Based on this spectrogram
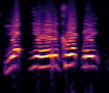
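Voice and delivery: loud high exaggerated disbelief; mock outrage. Real, not acted. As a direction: sell the absurdity to the listeners.

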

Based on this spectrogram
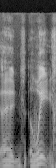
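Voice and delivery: low, hesitant mock-French reply; a hammed-up, low French accent; muddled French accent. Confirming the French accent to girlfriend, low and hesitant mock French. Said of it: "Do you have a French accent?".

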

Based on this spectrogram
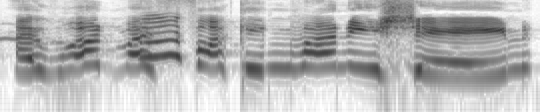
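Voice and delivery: high, fast put-on yelling voice; movie quote voice. Quoting the film's line to her co-host in a shrill put-on voice. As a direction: squeal it like the film character.

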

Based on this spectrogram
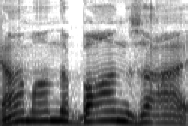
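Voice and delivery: a lightly voiced kid showing off; little brother bragging. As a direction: crow it like a proud little boy. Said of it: "he would make a big deal out of it and say".

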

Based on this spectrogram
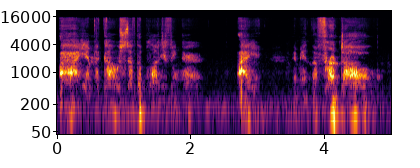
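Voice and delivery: eerie ghost whisper from downstairs; spooky whispered moan; ghostly whisper. Acted. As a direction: breathe it like a distant ghost. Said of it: "someone moaning these words".

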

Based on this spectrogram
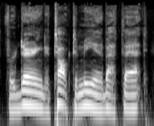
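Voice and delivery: plain reading voice

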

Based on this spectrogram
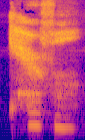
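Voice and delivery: hushed, whispered warning; very soft, urgent caution. A narrator's reading. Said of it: "whispered Janet".

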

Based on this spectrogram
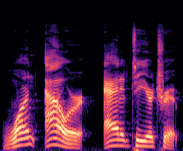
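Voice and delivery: high, slow mock navigation alert; GPS announcement. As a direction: draw out the delay like a GPS announcement. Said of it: "another one pops up".

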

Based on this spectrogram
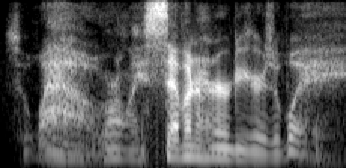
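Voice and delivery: low, slow, grim drawl; Matthew McConaughey. Retold or imitated. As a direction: imitate a brooding actor killing the mood. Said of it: "Matthew McConaughey shows up. He's like".

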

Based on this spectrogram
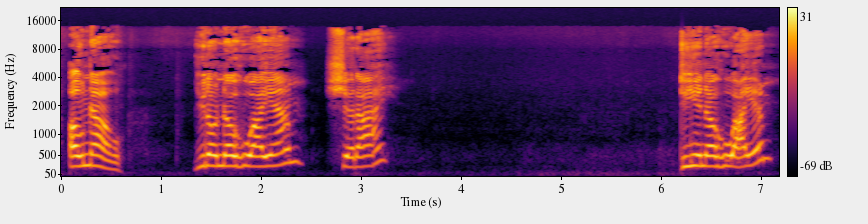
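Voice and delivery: mock indignant boss. Owner asserting himself, retold.

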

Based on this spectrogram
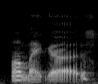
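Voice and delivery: low, breath-heavy dismay; exasperated sigh. Retold or imitated. Vlogger reliving the tight wig cap, exasperated. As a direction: sigh out a low, weary exclamation.

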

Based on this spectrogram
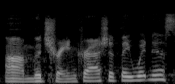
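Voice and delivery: ordinary delivery

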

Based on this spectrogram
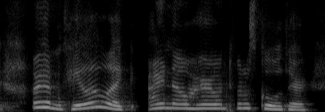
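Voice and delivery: high, excited gushing, retold; bubbly, friendly. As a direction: eagerly claim the acquaintance in a bubbly voice. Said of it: "just bubbly energy".

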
